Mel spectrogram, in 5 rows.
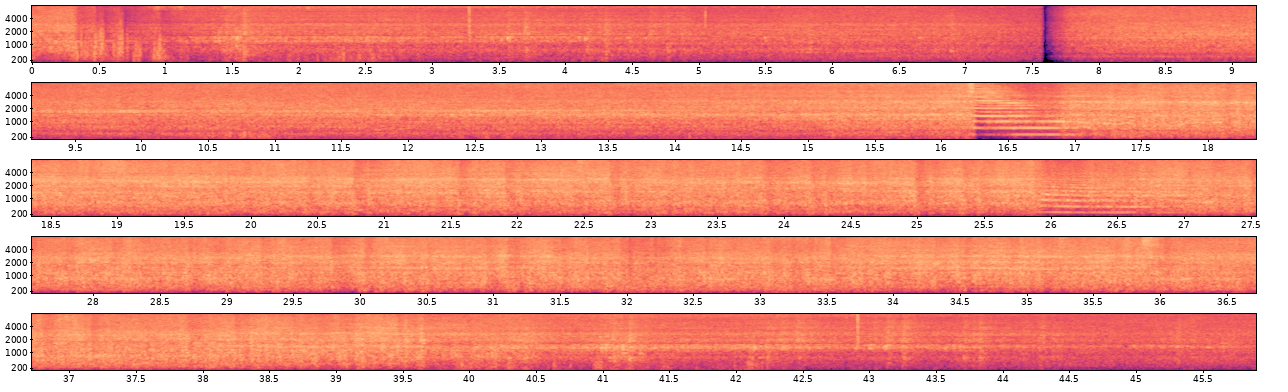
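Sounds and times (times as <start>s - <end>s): train rumble and rail clatter: 0.0s - 45.9s
train horn blast: 16.2s - 17.4s, 25.8s - 27.2s.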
